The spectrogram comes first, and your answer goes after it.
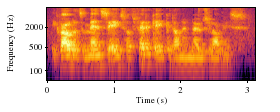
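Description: A woman reading the lines of a wry, gently teasing man in a spoken novel. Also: a bass voice, steady tone, fairly quick. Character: male villa owner, wry and gently teasing. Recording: roomy, distant, faint hiss.

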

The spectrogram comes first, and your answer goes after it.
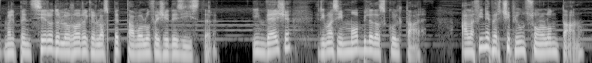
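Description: A man reading a dark game story aloud in a measured, grave storytelling manner. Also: fairly high pitch. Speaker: let's player reading story text.

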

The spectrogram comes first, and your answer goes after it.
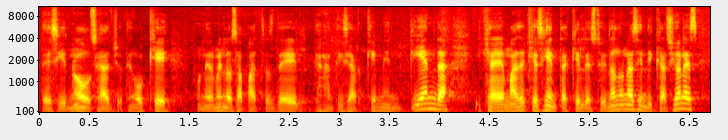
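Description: A man's voice: sits low, fast, a little mellow. A man with a Colombian accent co-hosting a talk show, reflecting on the topic and closing the program. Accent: Colombian Spanish. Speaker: co-host.

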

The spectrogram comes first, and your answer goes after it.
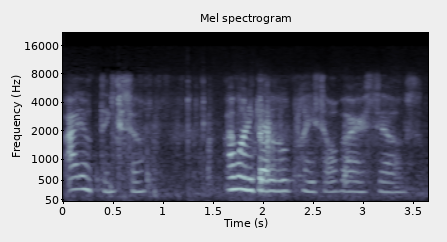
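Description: Actress playing an earnest high-voiced young woman. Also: steady tone, a little fast, background noise, close to an everyday voice. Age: young adult. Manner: earnest, grief-stricken at the end. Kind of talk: 1940s film acting. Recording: muffled 1940s film soundtrack.

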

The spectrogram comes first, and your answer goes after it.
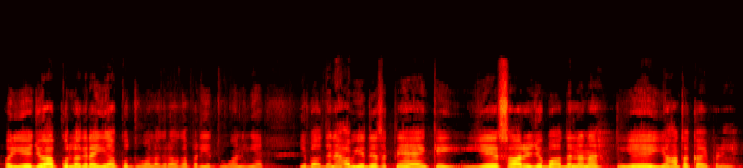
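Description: A teenage young man with a Pakistani accent narrates a casual travel vlog into a handheld phone at arm's length, often repeating himself as he addresses viewers. His medium-pitched voice is level and fairly quick. The noisy phone recording picks up ambient sound.

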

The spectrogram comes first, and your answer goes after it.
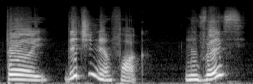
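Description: A woman's voice: a little high, big pitch swings, a little mellow. A woman voicing a bold, mocking young male peasant trickster in a storybook reading. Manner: mocking, bold and quick-witted.

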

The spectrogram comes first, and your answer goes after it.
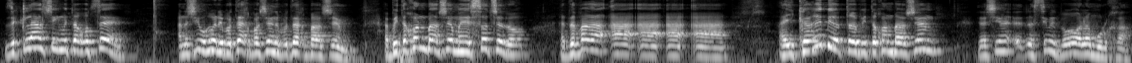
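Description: Male rabbi, lively storytelling sermon, a fairly high voice, acts out quotes. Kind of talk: Torah lesson sermon.

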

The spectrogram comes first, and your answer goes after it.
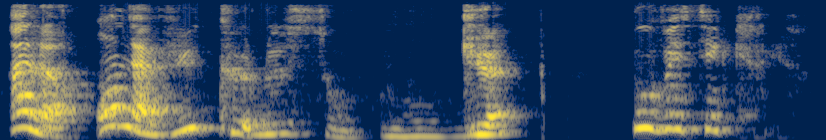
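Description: A woman teacher giving a remote phonics lesson to a child, dictating words slowly and carefully from her computer. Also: on the high side, sing-song, mellow, echoey room, far from the mic, muffled recording. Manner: slow, carefully articulated word dictation.

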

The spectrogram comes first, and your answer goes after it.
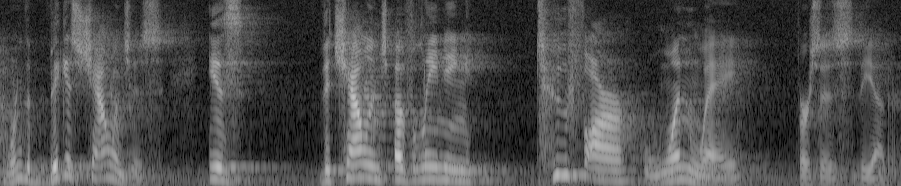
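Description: A man preaching a sermon as pastor, emphatic and repetitive, with frequent halting restarts. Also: on the high side, a bit bright. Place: church sanctuary. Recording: long church hall reverb.

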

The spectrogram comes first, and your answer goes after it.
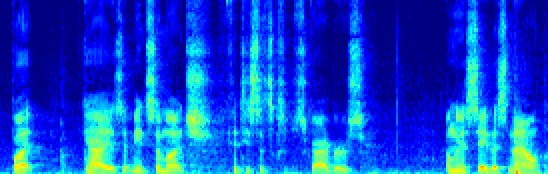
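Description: A young man talks to his phone camera at home in a loose, rambling vlog, restarting his sentences and leaning on fillers. His voice sits at an ordinary middle pitch. A faint hum of noise runs under the recording. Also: fairly bright tone. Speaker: vlogger. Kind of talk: casual vlog. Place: home with babies heard nearby.

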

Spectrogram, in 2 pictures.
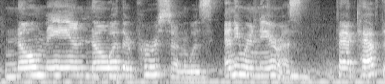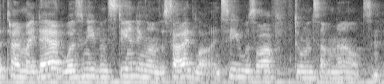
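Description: A woman's voice: mid-range voice, a little slow, hardly any pauses. Older woman telling her story. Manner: animated storytelling, gestures with hands. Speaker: oral history interviewee. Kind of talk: reminiscing interview. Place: indoor room before flags.

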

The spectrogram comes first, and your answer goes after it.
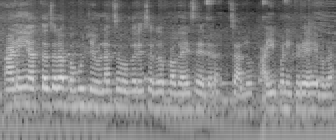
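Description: A woman's voice: mid-range voice, fairly even intonation, fast, over music. A woman vlogging at home, chatting casually and pointing things out to her viewers. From Maharashtra. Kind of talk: casual home vlog narration.

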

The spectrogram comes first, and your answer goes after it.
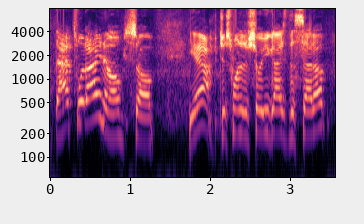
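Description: An enthusiastic young man fronts an outdoor fishing vlog, speaking straight to camera with a slightly high voice. Faint outdoor noise sits behind him. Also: normal speed. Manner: upbeat, enthusiastic, talks to camera. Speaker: outdoor channel host. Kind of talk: energetic vlog presenting. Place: outdoors on a frozen lake, then inside an ice tent.

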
